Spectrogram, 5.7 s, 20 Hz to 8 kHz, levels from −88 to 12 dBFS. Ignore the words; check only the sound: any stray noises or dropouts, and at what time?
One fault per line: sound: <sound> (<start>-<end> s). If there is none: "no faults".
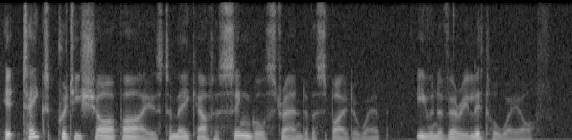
no faults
